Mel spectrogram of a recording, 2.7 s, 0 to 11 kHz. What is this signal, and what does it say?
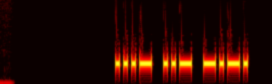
Morse code, heard as a keyed tone, about 31 wpm, 700 Hz. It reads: VUC
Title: USA Call Sign Postfixes - 3 Letters 30wpm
